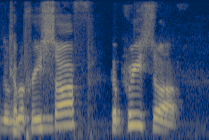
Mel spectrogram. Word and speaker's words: Kaprizov: Minnesota is with the Kaprizov. I may be getting his name wrong. – Kaprizov.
